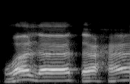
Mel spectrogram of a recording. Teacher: So that means you read it high intonation, but because also the mad is followed by shadda, you hold that mad for 6 harakat obligatory.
